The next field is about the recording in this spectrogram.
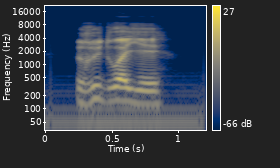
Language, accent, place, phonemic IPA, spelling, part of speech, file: French, France, Lyon, /ʁy.dwa.je/, rudoyer, verb, LL-Q150 (fra)-rudoyer.wav
- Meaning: 1. to treat harshly, mistreat 2. to humiliate, humble (violently)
